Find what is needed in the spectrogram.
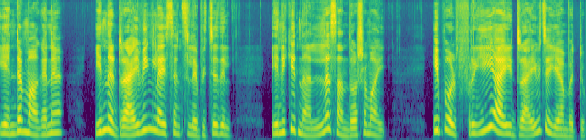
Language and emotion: Malayalam, happy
